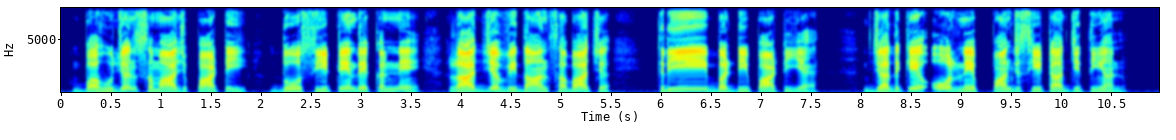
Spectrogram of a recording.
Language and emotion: Dogri, neutral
